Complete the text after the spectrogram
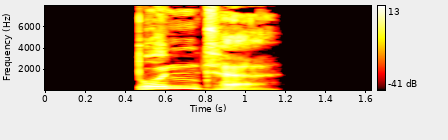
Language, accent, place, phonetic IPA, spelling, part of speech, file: German, Germany, Berlin, [ˈbʊntə], bunte, adjective, De-bunte.ogg
- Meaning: inflection of bunt: 1. strong/mixed nominative/accusative feminine singular 2. strong nominative/accusative plural 3. weak nominative all-gender singular 4. weak accusative feminine/neuter singular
